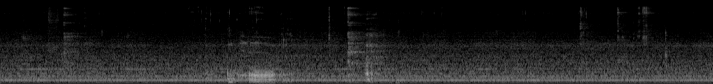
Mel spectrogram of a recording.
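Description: Hand-eating sounds: fingers working rice and roast chicken on a ceramic plate, with soft squishes and light clicks against the plate, over a steady electrical hum. A brief pitched sound, the loudest moment, comes about two and a half seconds in, followed by a sharp click.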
